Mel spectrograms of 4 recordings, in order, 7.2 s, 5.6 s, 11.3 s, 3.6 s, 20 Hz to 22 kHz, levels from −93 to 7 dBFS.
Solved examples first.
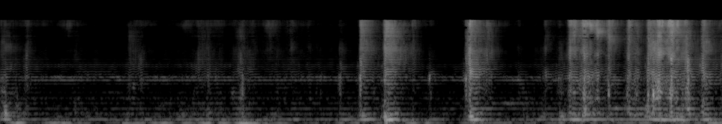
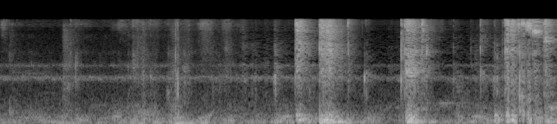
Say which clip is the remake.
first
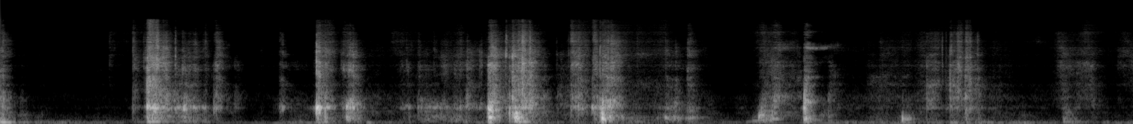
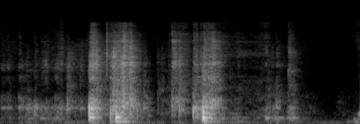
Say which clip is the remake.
first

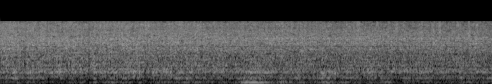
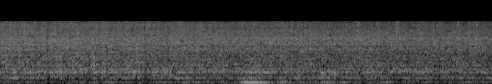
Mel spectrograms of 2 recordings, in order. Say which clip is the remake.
first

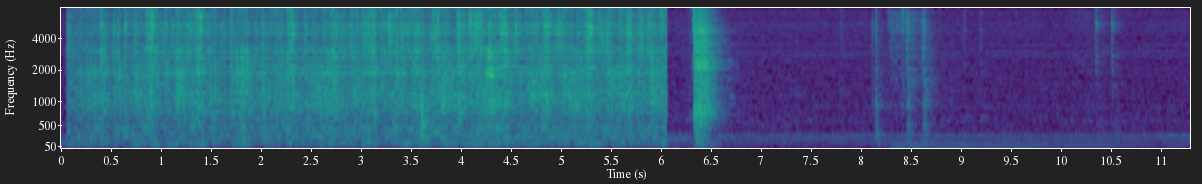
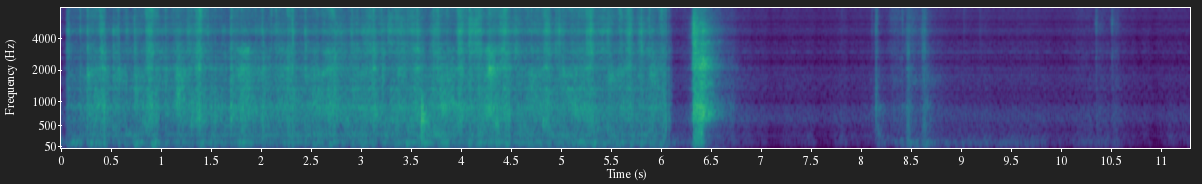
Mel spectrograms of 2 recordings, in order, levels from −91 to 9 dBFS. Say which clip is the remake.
second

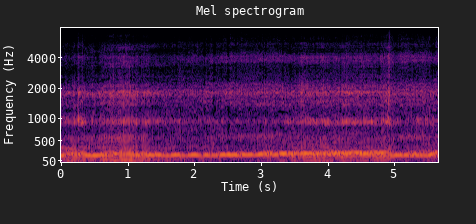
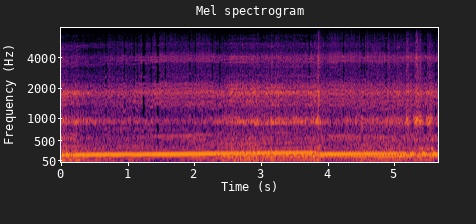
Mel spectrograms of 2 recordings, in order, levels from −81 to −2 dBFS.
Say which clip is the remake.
first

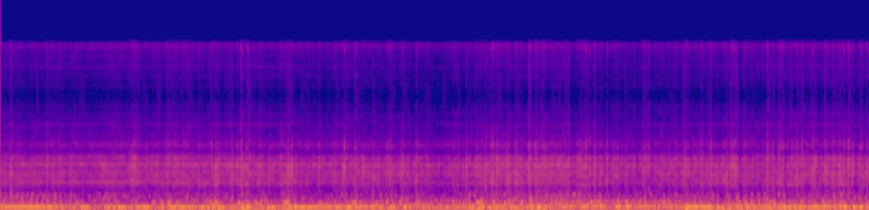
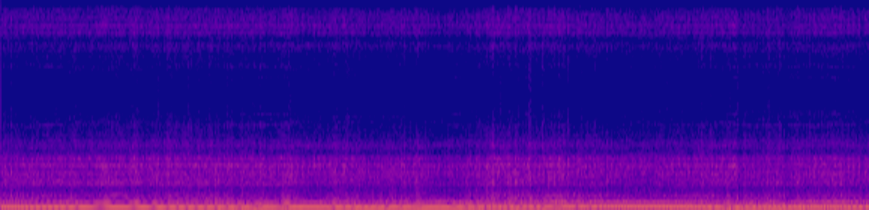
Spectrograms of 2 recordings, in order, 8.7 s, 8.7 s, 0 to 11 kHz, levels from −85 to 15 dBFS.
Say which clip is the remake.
first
